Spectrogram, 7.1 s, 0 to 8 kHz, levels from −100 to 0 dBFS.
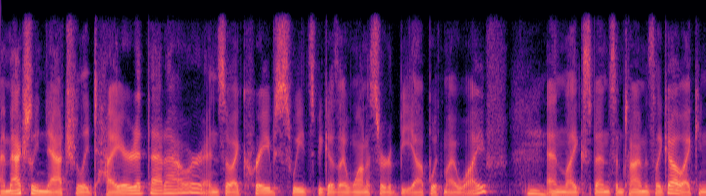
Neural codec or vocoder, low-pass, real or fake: none; 7.2 kHz; real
